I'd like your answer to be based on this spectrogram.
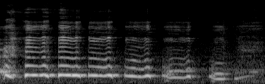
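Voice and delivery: high pretend boo-hooing, drawn out; hammed-up sobbing for little listeners; mock crying wail. A narrator's reading. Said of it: "cried Bird's friends together".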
